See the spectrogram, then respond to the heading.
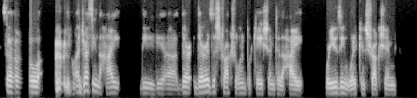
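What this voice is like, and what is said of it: Hoarse, weakened voice. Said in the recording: “Excuse my voice. I lost my voice”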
